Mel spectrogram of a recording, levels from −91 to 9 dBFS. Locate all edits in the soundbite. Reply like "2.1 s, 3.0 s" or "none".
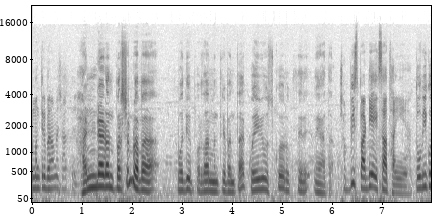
none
